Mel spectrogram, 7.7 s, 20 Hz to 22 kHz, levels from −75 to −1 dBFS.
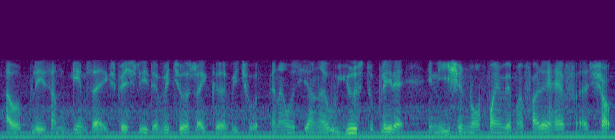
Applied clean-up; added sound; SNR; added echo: none; Engine; 5 dB; none.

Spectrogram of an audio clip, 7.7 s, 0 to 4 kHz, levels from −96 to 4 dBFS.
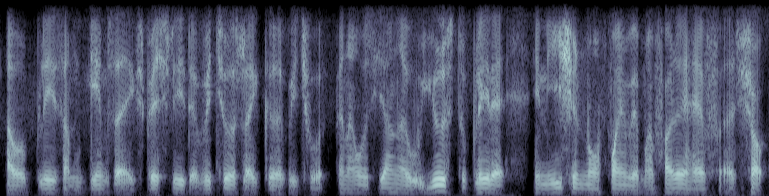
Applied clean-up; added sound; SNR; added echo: neural mask model Resemble Enhance denoiser.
